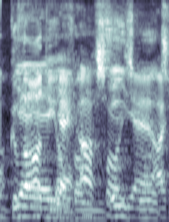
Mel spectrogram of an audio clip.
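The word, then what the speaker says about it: Gvardiol: Gavidol. Is it? – Oh, Gavardiol.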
